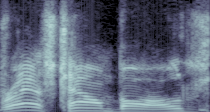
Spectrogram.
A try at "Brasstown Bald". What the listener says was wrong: Singular. Brasstown bald. Bald, not balls. Bald. Brasstown bald.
